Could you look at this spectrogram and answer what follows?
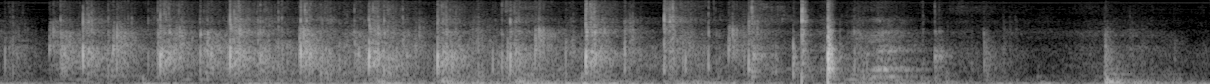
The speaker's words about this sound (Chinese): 下面呢，让我们以热烈的掌声欢迎尹树鹏先生为我们做讲座。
